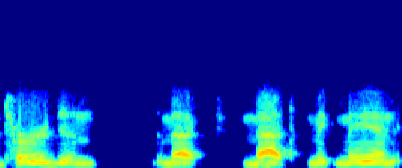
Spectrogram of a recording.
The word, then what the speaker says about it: McMahon: last name i said i said like mac mahone initially you're like and you said man i was like okay that's how you say it yeah i went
